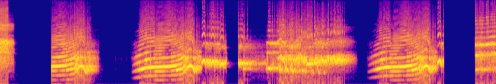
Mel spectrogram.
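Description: A hyena whoops and giggles with rising and falling calls.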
